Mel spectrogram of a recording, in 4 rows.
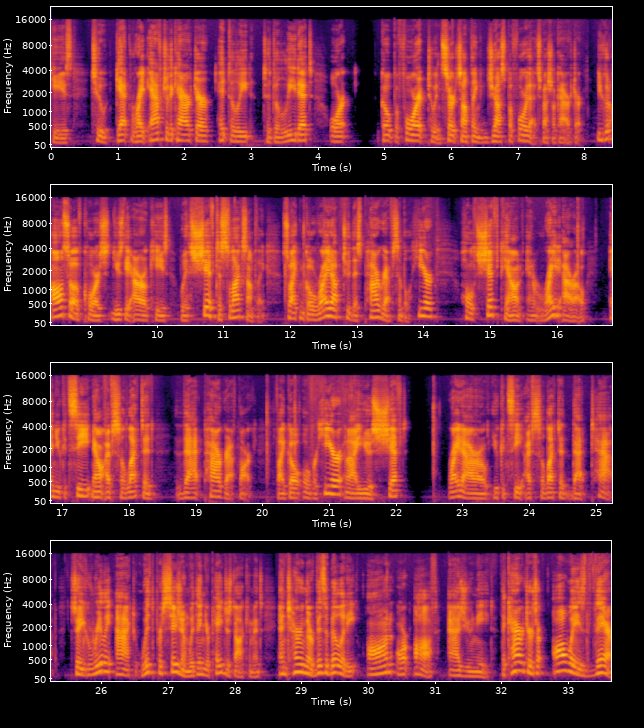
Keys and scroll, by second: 11.7 Right, 16.1 shift+Right, 19.9 Right, 22.3 shift+Right.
